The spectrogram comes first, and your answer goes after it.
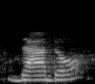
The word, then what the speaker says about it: dado: Regarding the D, in Vietnamese, D is pronounced like in a hard way, like D, like dado, right? But in Spanish, they pronounce it in a very soft way.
